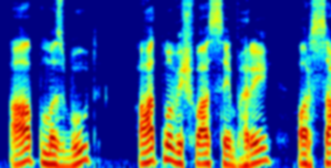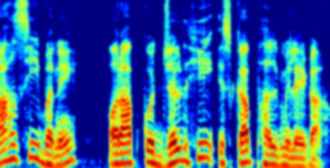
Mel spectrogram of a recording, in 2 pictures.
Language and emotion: Hindi, neutral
